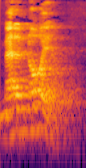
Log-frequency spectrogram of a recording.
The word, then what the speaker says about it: metanoia: The main word in Scripture that we see translated repent is the Greek word metanoia. That will not be on the test, but just so that you know that I know how to pronounce it, we've said it, metanoia.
